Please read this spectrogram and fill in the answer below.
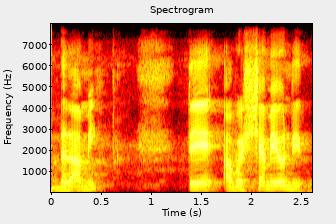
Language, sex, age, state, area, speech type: Sanskrit, male, 30-45, Madhya Pradesh, urban, spontaneous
